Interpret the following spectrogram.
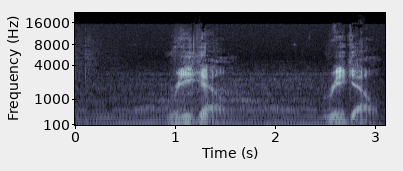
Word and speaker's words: Rigel: But I don't actually know how you're supposed to pronounce it, whether it's a hard or soft sound for the G. So Rigel.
